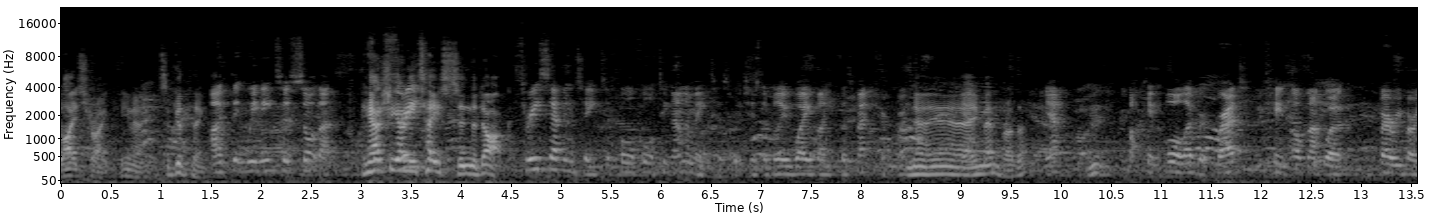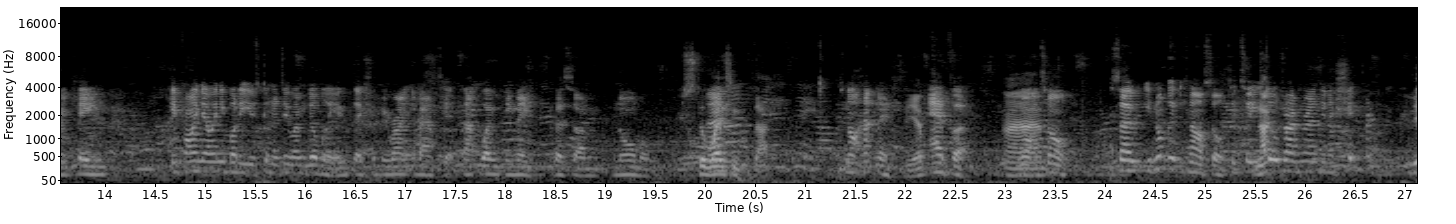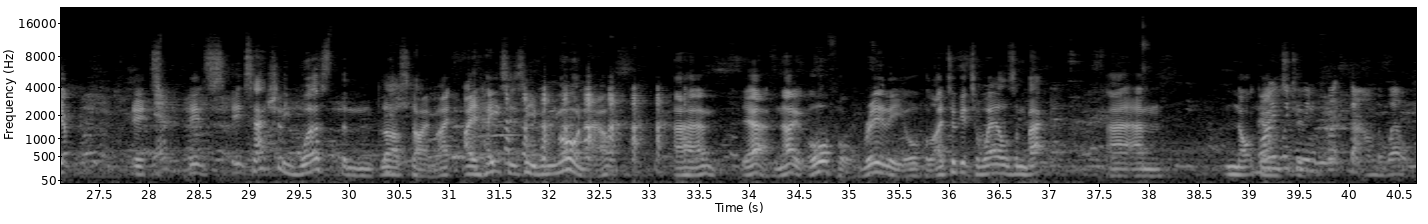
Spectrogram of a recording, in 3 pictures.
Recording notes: To The People's Republic Of Islington they were welcomed, and with huge thanks to The Sampler, allowed to record in situ. In front of a live studio audience.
